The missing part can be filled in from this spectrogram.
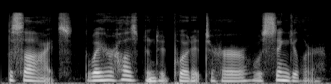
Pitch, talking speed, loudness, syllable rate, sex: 170 Hz, 215 wpm, -18 LUFS, 5.6 syllables/s, female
